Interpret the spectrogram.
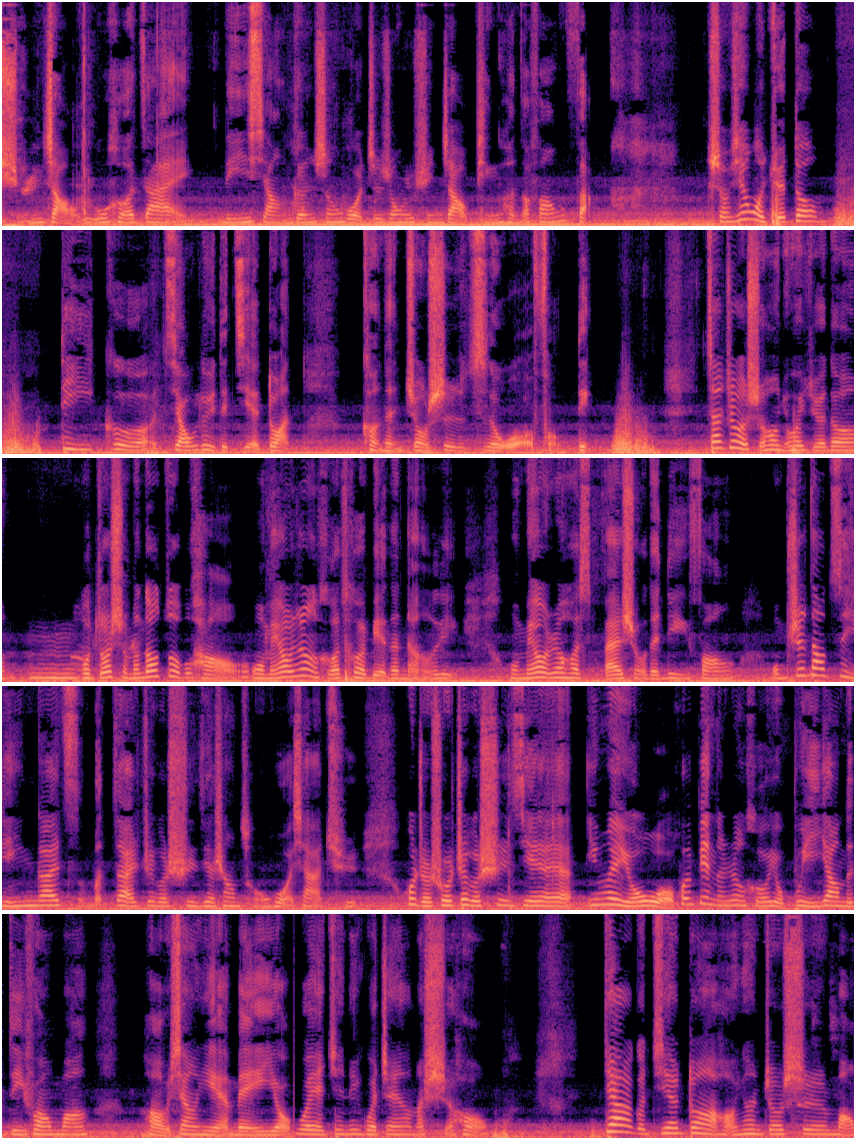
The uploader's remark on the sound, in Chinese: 在伦敦醉酒/散步才是正经事。录制于和朋友喝完酒后回家途中，因此会有地铁和公交车以及风声的杂音。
